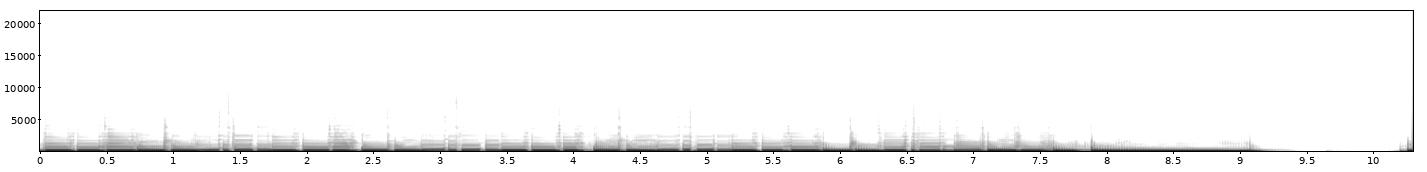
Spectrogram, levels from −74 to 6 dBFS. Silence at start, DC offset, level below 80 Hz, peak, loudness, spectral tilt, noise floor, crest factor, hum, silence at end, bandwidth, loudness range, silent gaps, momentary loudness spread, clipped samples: 0 s; under 0.1%; -22 dBFS; 0 dBFS; -13 LUFS; -14 dB/octave; -72 dBFS; 12 dB; none; 0 s; 1.5 kHz; 2 LU; none; 6 LU; under 0.1%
